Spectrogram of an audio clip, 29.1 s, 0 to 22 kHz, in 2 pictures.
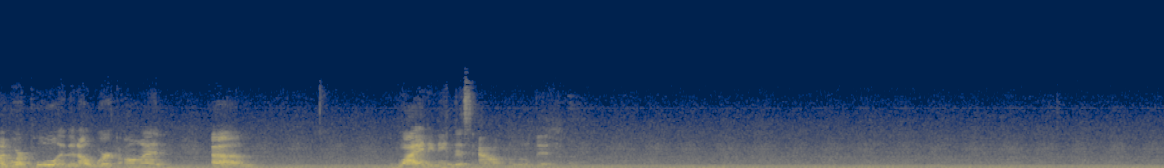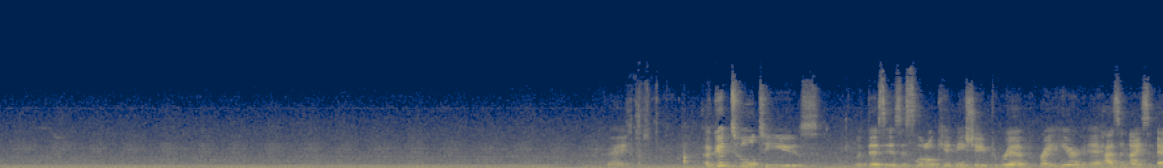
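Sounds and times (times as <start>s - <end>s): pottery wheel motor humming: 0.0s - 29.0s.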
